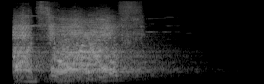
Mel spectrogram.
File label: Attack, Female; New War; Narmer Grineer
